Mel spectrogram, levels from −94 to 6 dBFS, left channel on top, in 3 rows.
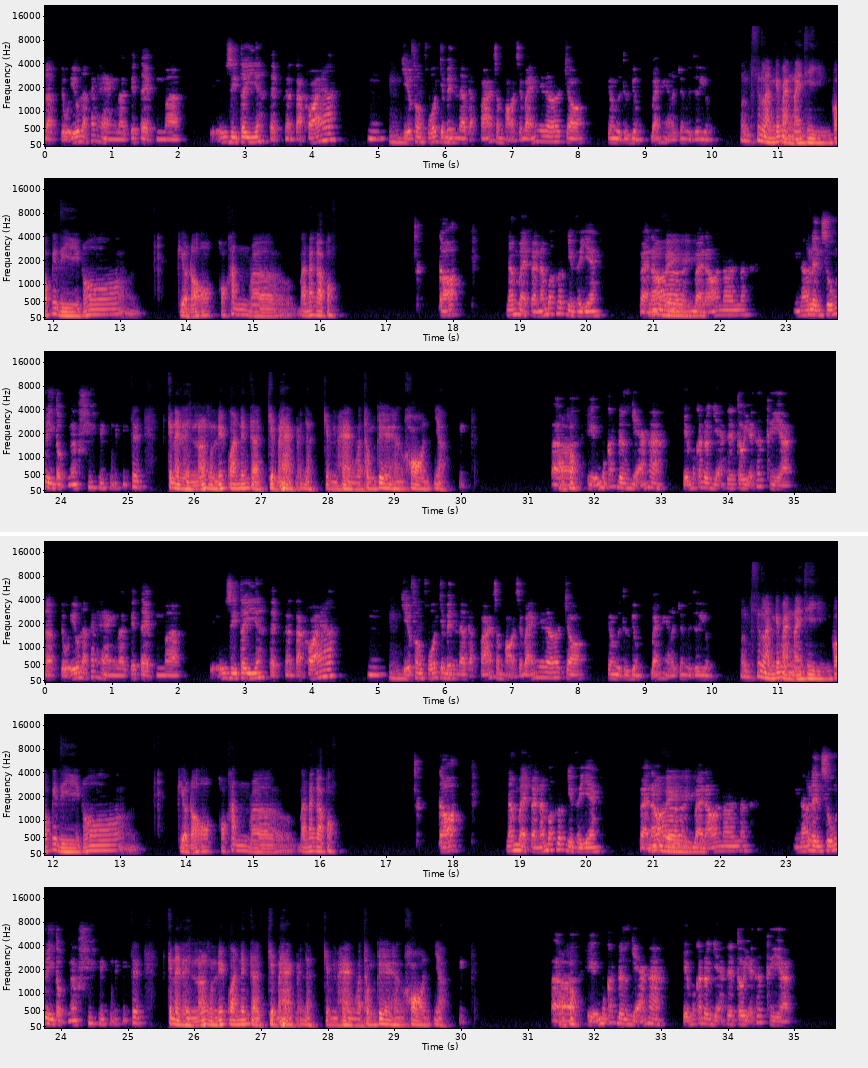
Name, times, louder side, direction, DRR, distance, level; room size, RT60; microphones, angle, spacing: voice 1, 0.0-2.0 2.6-4.4 4.8-5.1 5.3-8.1 8.4-10.0 11.1-11.3 17.4-17.5 17.8-18.1 18.8-20.2 20.8-22.4 23.1-25.0 31.4-33.0 33.3-35.0, right 1 dB, 30° right, 0.6 m, -29 dB
voice 2, 10.4-13.3 13.9-16.2 21.0-21.8 23.3-23.4 25.1-29.8 31.4-31.7, equal, 5° left, 0.7 m, -26 dB
3.4 x 2.0 x 2.7 m
head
